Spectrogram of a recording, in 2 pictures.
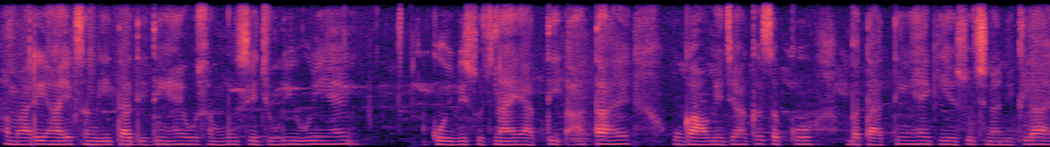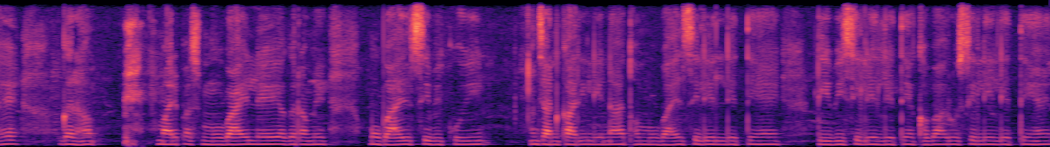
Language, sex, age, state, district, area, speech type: Hindi, female, 18-30, Uttar Pradesh, Prayagraj, rural, spontaneous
